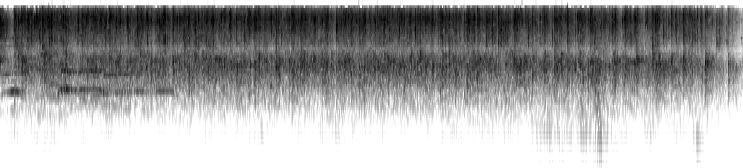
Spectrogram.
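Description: Sustained audience applause for visiting musical guests, a dense steady wash of clapping lasting over ten seconds, with a few faint cheers or whistles near the start and a slight fade at the end.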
